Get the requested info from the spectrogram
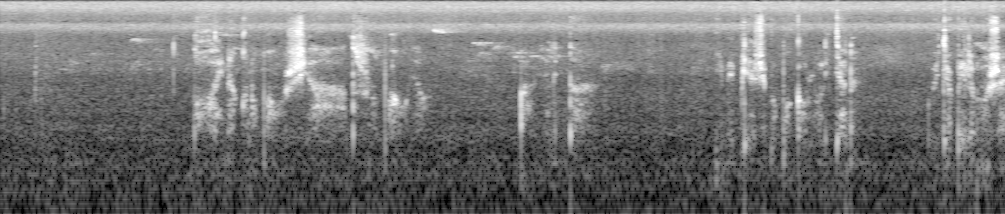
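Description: A man whispering close to the microphone in two stretches of short phrases, with a pause between them.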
